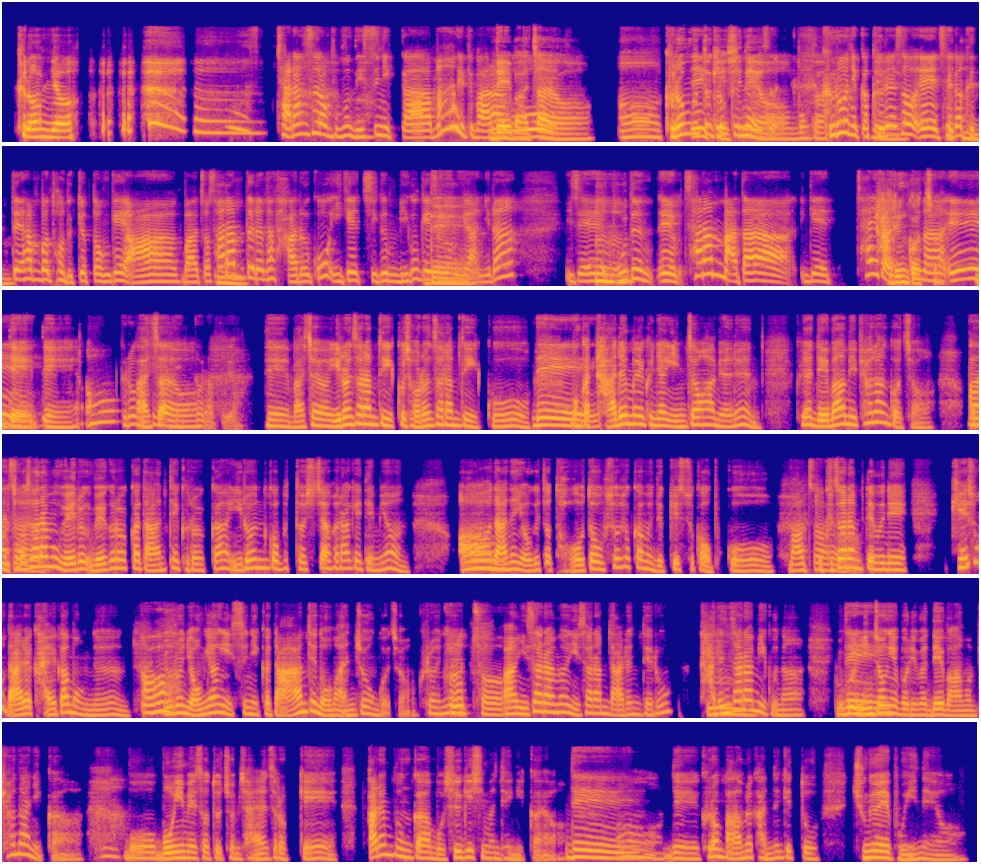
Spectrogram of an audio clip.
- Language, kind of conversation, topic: Korean, advice, 새로운 사람들 속에서 어떻게 하면 소속감을 느낄 수 있을까요?
- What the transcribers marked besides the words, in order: laugh; other noise; gasp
